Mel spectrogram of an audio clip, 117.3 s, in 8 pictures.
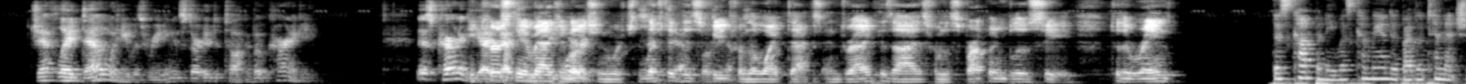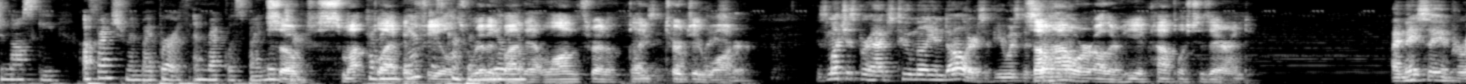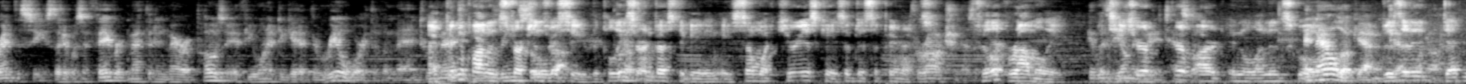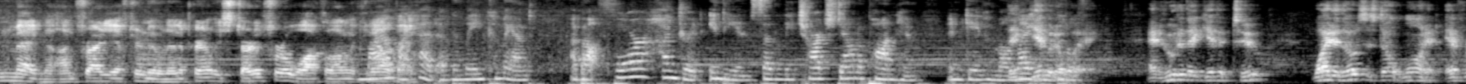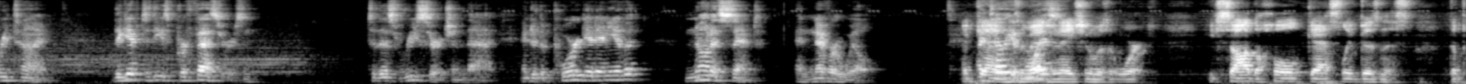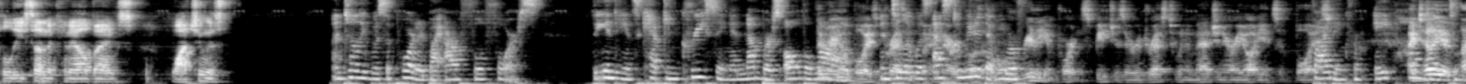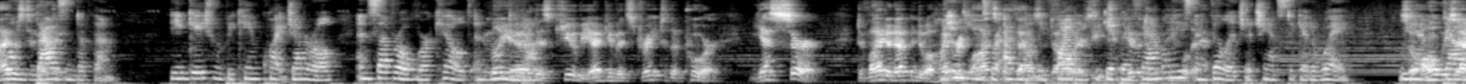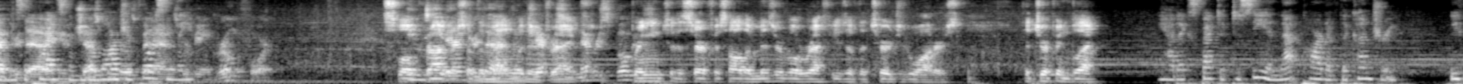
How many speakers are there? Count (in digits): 3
